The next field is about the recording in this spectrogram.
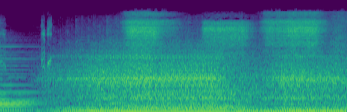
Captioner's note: engine Running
